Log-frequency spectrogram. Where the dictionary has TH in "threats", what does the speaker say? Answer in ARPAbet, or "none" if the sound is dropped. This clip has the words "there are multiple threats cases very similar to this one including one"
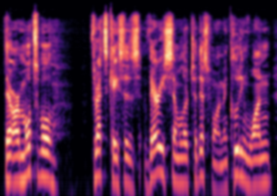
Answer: TH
